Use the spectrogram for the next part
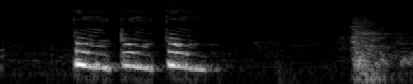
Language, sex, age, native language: Icelandic, male, 8, Icelandic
